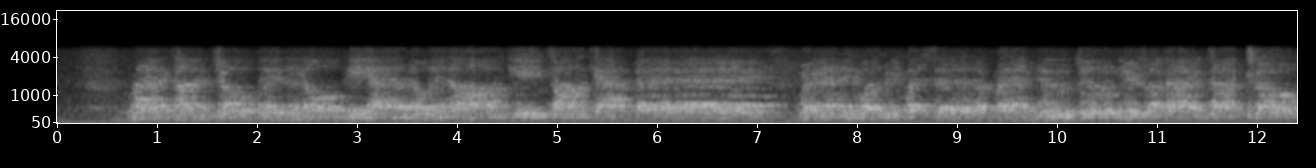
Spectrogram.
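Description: Men's barbershop chorus singing a cappella in close harmony, coming in together about a second in, with a brief breath pause about seven seconds in.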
